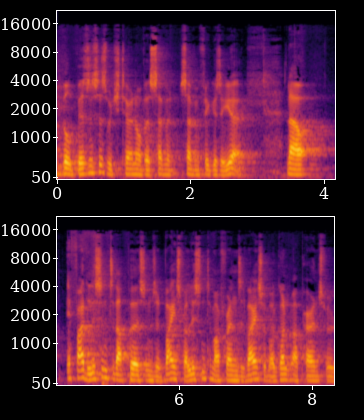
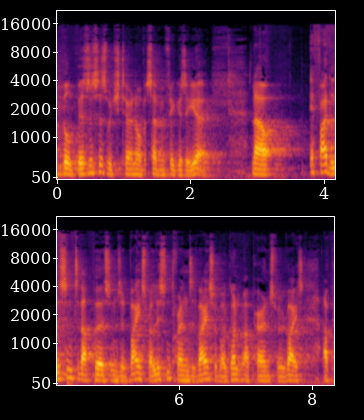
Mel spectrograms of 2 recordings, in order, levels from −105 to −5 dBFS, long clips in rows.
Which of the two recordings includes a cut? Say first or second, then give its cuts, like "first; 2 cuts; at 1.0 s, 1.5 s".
second; 2 cuts; at 1.3 s, 5.9 s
